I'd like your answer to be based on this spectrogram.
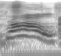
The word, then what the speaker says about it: Ralph: It's Ralph.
